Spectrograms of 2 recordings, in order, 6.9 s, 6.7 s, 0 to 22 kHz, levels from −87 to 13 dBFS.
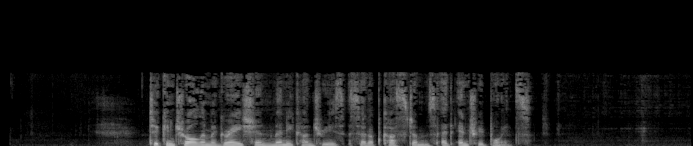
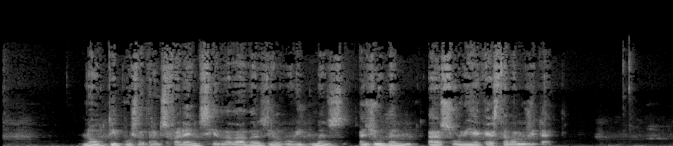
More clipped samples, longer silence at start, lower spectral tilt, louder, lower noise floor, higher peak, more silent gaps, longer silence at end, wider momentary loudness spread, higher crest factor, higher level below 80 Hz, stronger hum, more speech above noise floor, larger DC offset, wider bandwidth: neither; first, 1.5 s vs 0.15 s; about the same, -4.5 dB/octave vs -4.5 dB/octave; second, -26 LUFS vs -20 LUFS; first, -70 dBFS vs -56 dBFS; about the same, -6 dBFS vs -4 dBFS; neither; first, 1.65 s vs 1.25 s; first, 12 LU vs 6 LU; about the same, 22 dB vs 18 dB; second, -76 dBFS vs -54 dBFS; neither; first, 44 dB vs 36 dB; neither; second, 11.5 kHz vs 16 kHz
